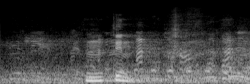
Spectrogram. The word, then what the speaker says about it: Entin: Entin, bacanya gini ya. Entin.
